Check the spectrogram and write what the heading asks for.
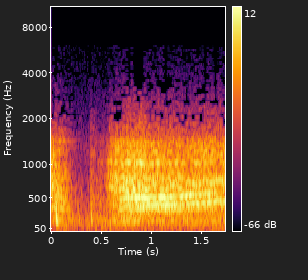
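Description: A train horn at a railroad crossing sounds one long, steady, low blast that begins after a brief pause and holds at an even, loud level to the end.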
